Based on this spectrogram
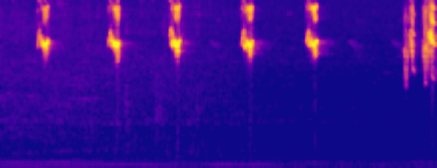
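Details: Long-tailed shrike in active song: evenly spaced sharp high chips about every two-thirds of a second, ending in a quick pair of harsher notes, with a steady low hum behind.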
